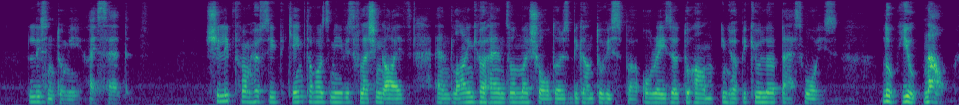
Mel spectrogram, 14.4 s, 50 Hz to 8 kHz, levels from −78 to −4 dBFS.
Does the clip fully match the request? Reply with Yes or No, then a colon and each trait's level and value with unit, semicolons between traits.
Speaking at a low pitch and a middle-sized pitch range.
No: low, 130 Hz; narrow, 2.2 semitones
